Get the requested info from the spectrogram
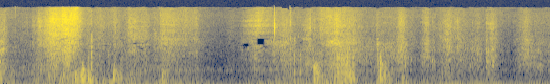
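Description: Sheets of patterned designer paper rustling softly as they are handled and turned over, with a short swish about half a second in and another around two and a half seconds.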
